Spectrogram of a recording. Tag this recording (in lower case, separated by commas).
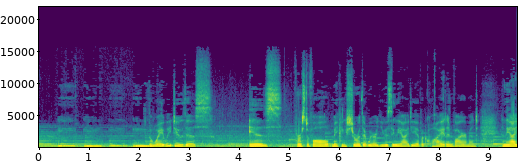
music, inside a small room, speech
